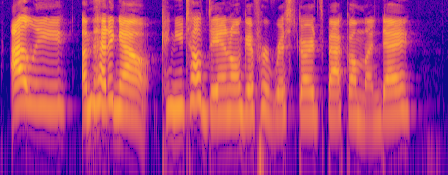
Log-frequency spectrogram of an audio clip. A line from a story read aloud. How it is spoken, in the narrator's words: yelling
